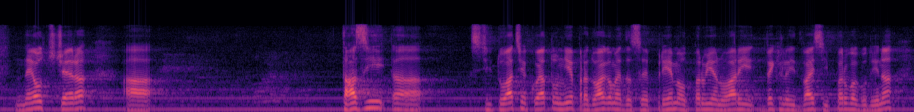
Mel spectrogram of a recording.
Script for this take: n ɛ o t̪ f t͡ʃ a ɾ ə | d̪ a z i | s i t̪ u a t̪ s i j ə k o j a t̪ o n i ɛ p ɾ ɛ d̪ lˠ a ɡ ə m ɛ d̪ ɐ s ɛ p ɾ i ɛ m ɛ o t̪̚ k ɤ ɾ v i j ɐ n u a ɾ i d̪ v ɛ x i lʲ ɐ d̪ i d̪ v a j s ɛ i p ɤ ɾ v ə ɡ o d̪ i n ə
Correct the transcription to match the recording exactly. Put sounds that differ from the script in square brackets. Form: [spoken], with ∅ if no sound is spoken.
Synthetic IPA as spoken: n ɛ o t̪ f t͡ʃ [ɛ] ɾ ə | [t̪] a z i | s i t̪ u a t̪ s i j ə k o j a t̪ o n i ɛ p ɾ ɛ d̪ lˠ a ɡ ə m ɛ d̪ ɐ s ɛ p ɾ i ɛ m ɛ o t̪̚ [p] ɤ ɾ v i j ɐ n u a ɾ i d̪ v ɛ x i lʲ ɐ d̪ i d̪ v a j s ɛ i p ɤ ɾ v ə ɡ o d̪ i n ə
